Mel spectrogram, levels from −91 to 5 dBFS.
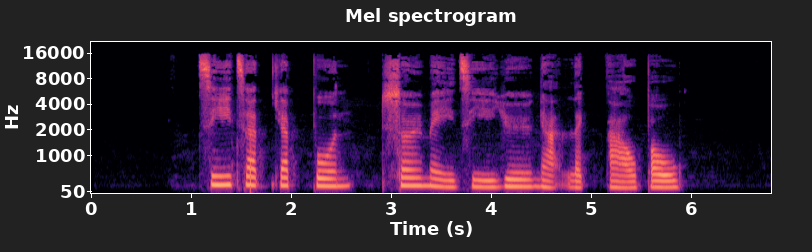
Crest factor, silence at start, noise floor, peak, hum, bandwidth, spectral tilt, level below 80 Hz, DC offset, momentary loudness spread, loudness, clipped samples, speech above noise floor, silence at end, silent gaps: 18 dB; 1.1 s; -80 dBFS; -2 dBFS; none; 16 kHz; -4.5 dB/octave; -62 dBFS; under 0.1%; 10 LU; -19 LUFS; under 0.1%; 61 dB; 0.9 s; none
